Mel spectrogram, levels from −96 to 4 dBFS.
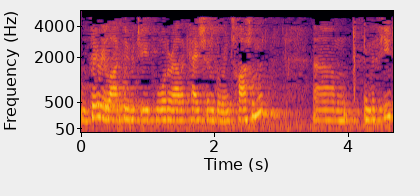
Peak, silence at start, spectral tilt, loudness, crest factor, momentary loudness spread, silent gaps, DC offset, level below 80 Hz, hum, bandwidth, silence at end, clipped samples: -2 dBFS; 0 s; -9 dB/octave; -17 LUFS; 16 dB; 11 LU; none; under 0.1%; -38 dBFS; none; 5 kHz; 0 s; under 0.1%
